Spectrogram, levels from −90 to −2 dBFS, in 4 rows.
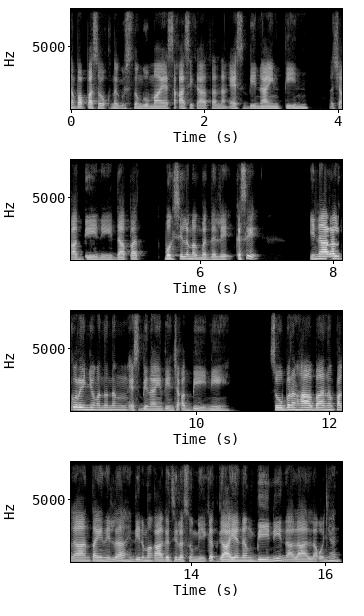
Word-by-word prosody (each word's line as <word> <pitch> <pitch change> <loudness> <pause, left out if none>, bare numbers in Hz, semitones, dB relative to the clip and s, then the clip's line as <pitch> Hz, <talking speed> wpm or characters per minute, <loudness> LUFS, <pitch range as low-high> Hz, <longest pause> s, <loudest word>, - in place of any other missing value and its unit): na 145 - -1
papasok 125 -4 0
na 125 - -6
gustong 115 +3 -8
gumaya 120 -1 -1
sa - - -8
kasikatan 115 -1 -4
ng - - -16
SB19 115 +1 -3 0.3
at 120 - -14
saka 125 +1 0
BINI, 110 -2 -4
dapat 130 +3 +1 0.4
huwag 150 0 +4
sila 165 -2 0
magmadali. 115 -6 -2
Kasi, - - 0 0.8
inaral 175 +4 +8
ko 185 - +5
rin 175 -1 +5
yung 170 -2 0
ano 165 0 -2
ng 155 -2 -5
SB19 135 -1 -3
tsaka 130 - -3
BINI, 115 -2 -4
eh, 95 - -29 0.6
sobrang 160 +2 +2
haba 165 -1 +5
ng 160 -1 -2
pag-aantay 145 -2 +2
nila. 140 +3 0
Hindi 130 +1 -2
naman 145 +1 -2
kaagad 140 -1 +3
sila 140 0 0
sumikat. 125 -1 -3
Gaya 135 +2 +5
ng 140 -3 -1
BINI, 130 +6 +1
naalala 125 -2 -1
ko 115 0 -4
niyan, 145 -5 -6
130 Hz, 160 wpm, -23 LUFS, 120-150 Hz, 0.8 s, inaral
